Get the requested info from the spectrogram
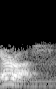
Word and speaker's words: eros: And the last word that we'll look at is the word eros, E-R-O-S, and it's a long O.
